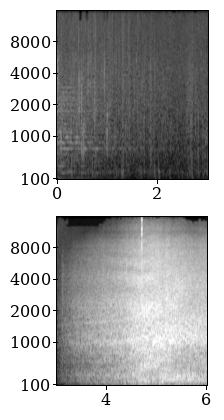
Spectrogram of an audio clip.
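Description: Background music fading out, near silence for about two seconds, then a steady rushing noise that swells up over about two seconds, with one sharp click shortly before the end.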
